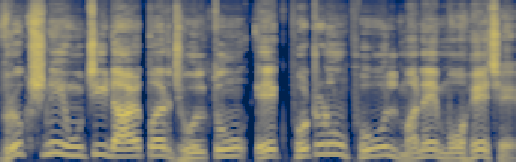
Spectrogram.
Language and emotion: Gujarati, neutral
